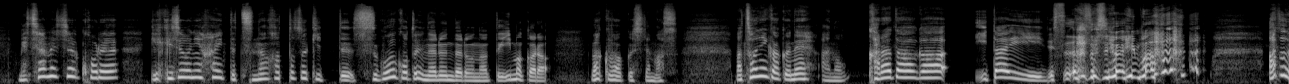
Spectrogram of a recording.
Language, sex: Japanese, female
